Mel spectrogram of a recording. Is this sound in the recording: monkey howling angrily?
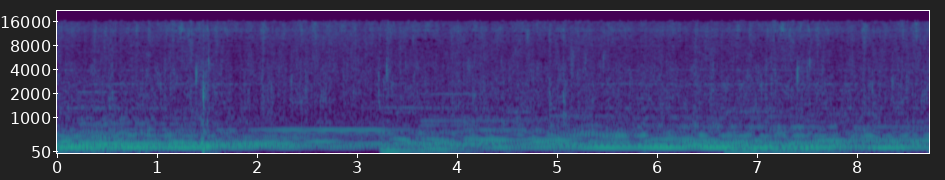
no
